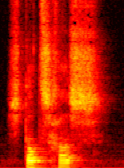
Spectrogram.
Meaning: town gas, coal gas
- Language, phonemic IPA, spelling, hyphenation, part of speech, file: Dutch, /ˈstɑts.xɑs/, stadsgas, stads‧gas, noun, Nl-stadsgas.ogg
